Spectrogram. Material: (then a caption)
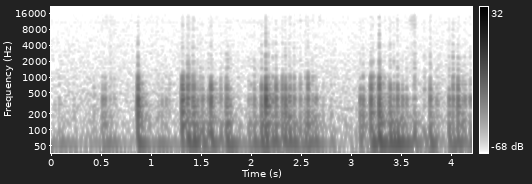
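Rubber. A small, solid, blue spiky rubber massage ball is rubbed and pressed with the fingertips on a dark tabletop. It gives quiet, muffled, low rubbery squeaks and scuffs in short clustered bursts with brief pauses between them. Each sound dies away almost at once.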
